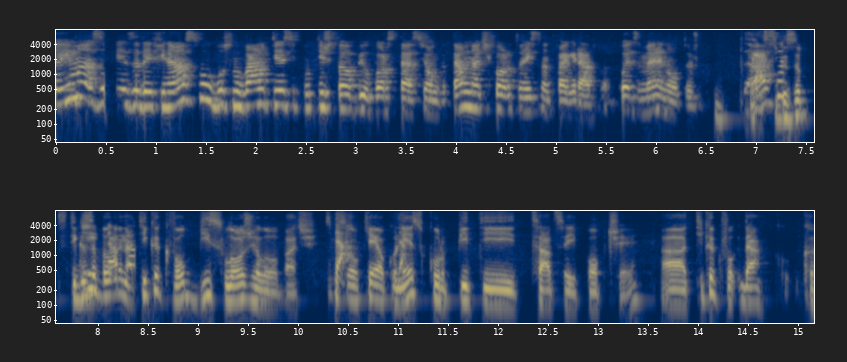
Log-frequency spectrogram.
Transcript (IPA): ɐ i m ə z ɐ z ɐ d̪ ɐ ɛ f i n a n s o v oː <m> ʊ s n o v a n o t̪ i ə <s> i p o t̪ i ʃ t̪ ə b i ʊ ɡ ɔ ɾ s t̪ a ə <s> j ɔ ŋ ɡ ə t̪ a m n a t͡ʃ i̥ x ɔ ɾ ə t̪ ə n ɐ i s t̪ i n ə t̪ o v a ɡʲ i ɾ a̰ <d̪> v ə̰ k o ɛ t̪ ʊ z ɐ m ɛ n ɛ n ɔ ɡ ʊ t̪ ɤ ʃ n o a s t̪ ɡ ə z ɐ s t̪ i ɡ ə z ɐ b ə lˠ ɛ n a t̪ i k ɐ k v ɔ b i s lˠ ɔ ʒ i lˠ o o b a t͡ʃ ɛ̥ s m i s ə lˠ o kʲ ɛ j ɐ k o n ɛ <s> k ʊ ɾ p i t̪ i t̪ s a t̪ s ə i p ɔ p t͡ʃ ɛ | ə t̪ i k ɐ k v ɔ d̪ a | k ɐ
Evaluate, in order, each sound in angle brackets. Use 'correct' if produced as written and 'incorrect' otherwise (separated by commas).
incorrect, correct, correct, correct, correct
